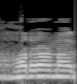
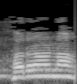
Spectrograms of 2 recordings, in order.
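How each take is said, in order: First: The word begins with an h sound. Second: The word begins with an h sound.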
